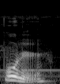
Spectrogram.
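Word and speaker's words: pull: যদি পরপর থাকে একবারই উচ্চারণ করলেই হয়ে যাবে।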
